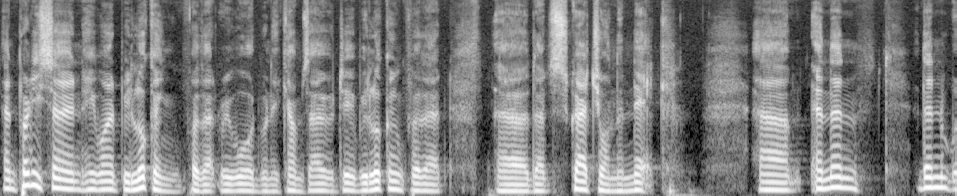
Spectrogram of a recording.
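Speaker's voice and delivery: ordinary delivery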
